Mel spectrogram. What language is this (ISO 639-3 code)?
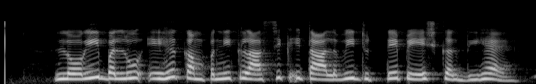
pan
